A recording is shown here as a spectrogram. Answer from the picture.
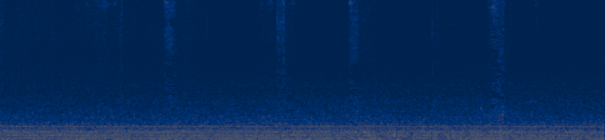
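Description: Steady hum and hiss from a pot of chicken in broth heating on an electric cooktop, with a few faint ticks.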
